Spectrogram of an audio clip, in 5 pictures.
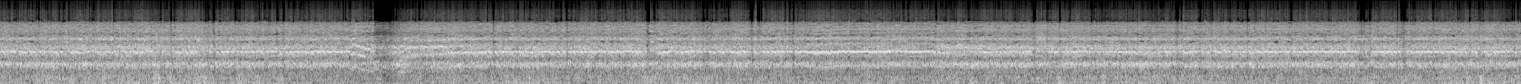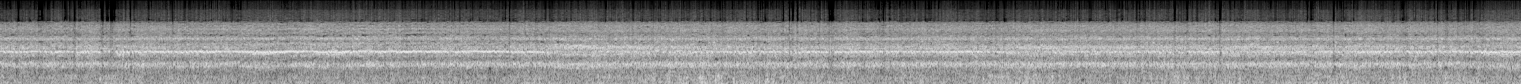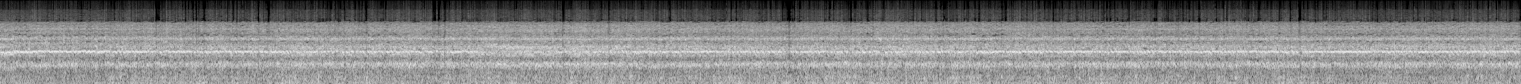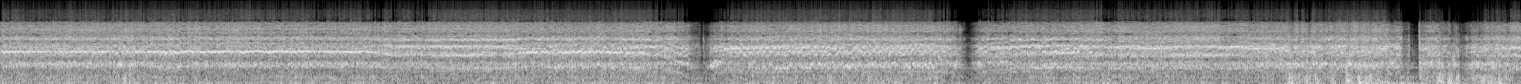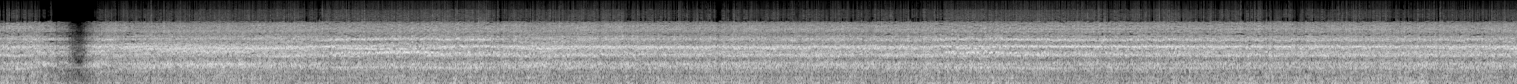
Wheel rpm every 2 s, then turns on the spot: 230, 210, 200, 230, 230, 230, 230, 230, 230, 230, 230, 230, 230, 230, 230, 230, 230, 230, 230, 230, 230, 230, 230, 230, 220, 200, 150, 150, 190, 170, 110, 180, 200, 200, 200, 200, 200, 200.
none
